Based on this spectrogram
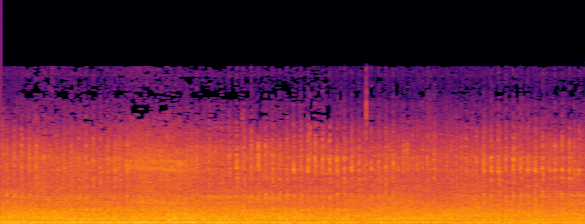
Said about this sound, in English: That is a leaf blower employee.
